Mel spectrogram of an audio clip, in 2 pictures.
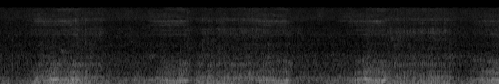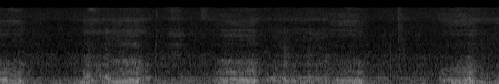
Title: Everyone is snoring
